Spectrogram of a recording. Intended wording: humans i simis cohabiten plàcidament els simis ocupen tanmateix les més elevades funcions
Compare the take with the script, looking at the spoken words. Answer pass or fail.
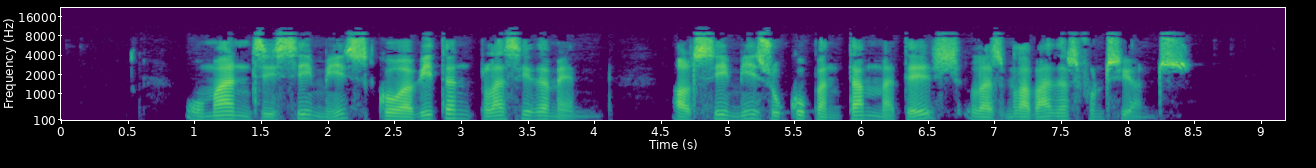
fail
